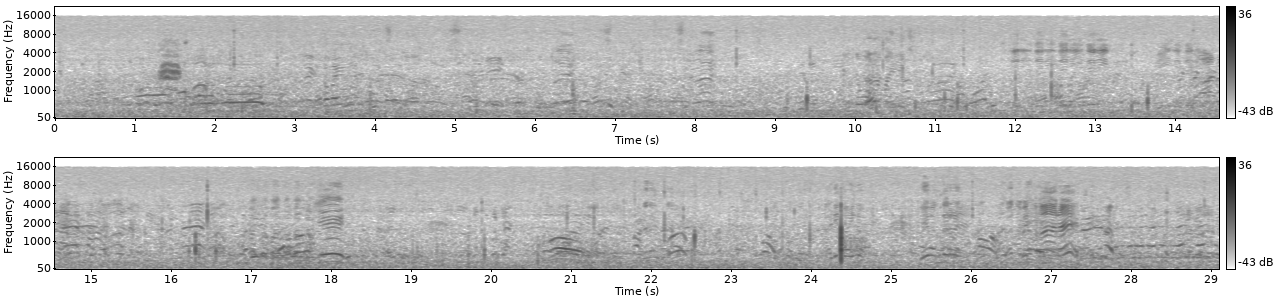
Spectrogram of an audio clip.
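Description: Men call out to each other in the distance outdoors.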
